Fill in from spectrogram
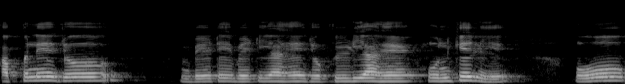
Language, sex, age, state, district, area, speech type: Hindi, male, 45-60, Madhya Pradesh, Balaghat, rural, spontaneous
